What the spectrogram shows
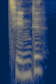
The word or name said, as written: TINTET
